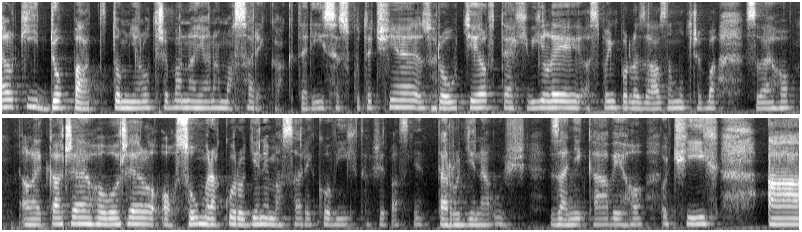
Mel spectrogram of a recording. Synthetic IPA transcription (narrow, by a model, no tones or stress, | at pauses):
ɛlkiːdo̞pat̪ːo̞mɲɛlo̞t̪r̝̥ɛbanajanamasaɾɪkakt̪ɛɾiːsɛskut̪ɛt͡ʃɲɛzɦɾo̞wcɪlft̪ɛːxviːlɪaspo̞ɲpo̞dlɛzaːznamut̪r̝̥ɛbasvɛːɦo̞lɛːkar̝ɛɦo̞vo̞r̝ɪlʔo̞so̞wmɾakuɾo̞ɟɪnɪmasaɾɪko̞viːxt̪aɡʒɛvlast̪ɲɛt̪aɾo̞ɟɪnaʔuʃ | zaɲɪkaːvjɛɦo̞ʔot͡ʃiːxʔa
